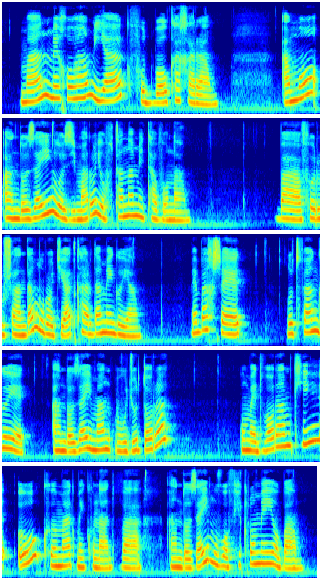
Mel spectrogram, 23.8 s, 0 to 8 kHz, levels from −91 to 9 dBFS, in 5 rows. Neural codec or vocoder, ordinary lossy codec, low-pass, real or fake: none; none; 7.2 kHz; real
